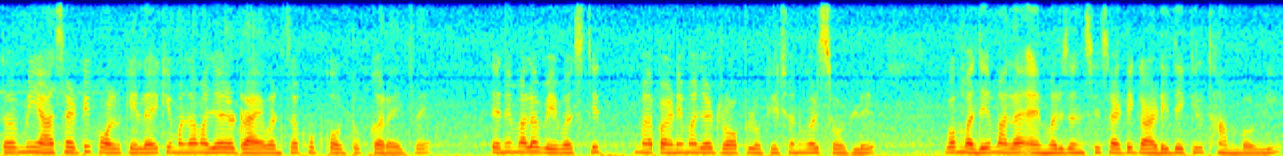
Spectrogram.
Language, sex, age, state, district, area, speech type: Marathi, female, 18-30, Maharashtra, Solapur, urban, spontaneous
